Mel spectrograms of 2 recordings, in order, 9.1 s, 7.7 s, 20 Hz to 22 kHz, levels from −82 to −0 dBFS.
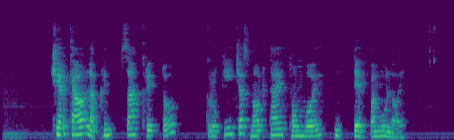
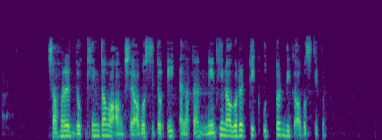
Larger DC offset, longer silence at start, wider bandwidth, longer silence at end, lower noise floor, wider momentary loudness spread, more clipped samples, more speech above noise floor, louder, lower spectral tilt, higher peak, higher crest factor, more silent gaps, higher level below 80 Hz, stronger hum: neither; second, 0.1 s vs 1 s; first, 11 kHz vs 7.8 kHz; second, 1 s vs 1.15 s; second, -66 dBFS vs -77 dBFS; first, 12 LU vs 9 LU; neither; second, 41 dB vs 59 dB; second, -26 LUFS vs -18 LUFS; first, -7.5 dB/octave vs -5.5 dB/octave; second, -8 dBFS vs -2 dBFS; about the same, 18 dB vs 18 dB; neither; about the same, -60 dBFS vs -60 dBFS; neither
